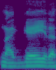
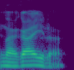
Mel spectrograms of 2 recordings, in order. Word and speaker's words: Nagueira: ti nira o sea lo podemos pronunciar tal como se escribe es solamente que se se se lee nagira pero es nagira se pronuncia nagira en garífuna es en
